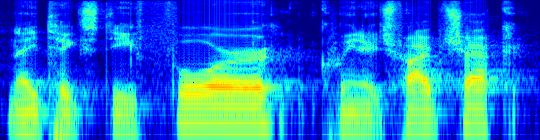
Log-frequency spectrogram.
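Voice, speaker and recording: A man going over one of his own chess games move by move in a relaxed, rambling way, with a voice that is going hoarse. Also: fairly low pitch, slow. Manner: rambling, many fillers and restarts. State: losing his voice. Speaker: chess player reviewing his own game. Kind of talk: casual spoken chess analysis.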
